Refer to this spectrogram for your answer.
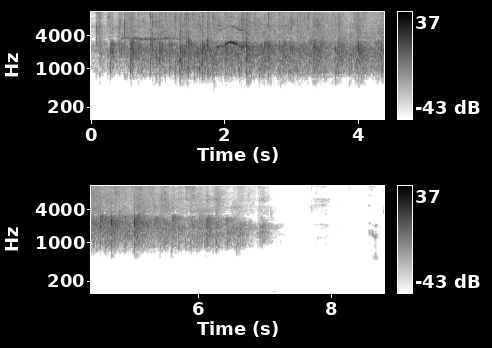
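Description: Sustained audience applause from a sizable crowd as two people are called up onto the stage, dense and steady for about seven seconds before tapering off and stopping, leaving near silence.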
